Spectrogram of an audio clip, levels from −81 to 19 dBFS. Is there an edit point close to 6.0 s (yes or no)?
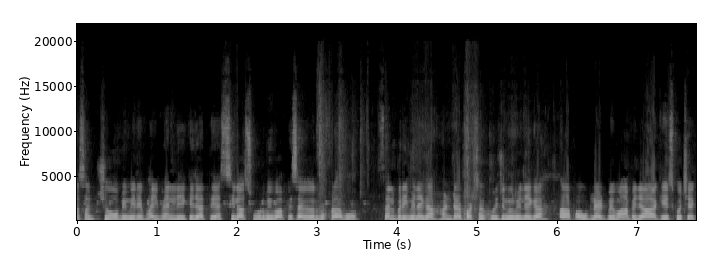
yes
